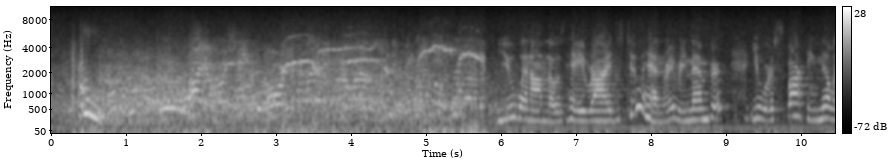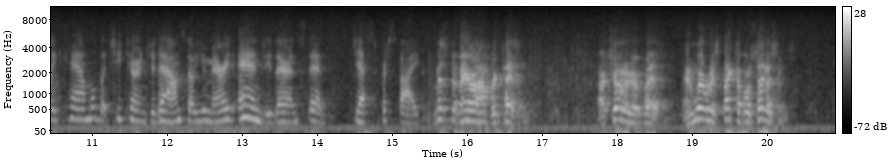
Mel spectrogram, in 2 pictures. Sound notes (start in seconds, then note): 0.1 group chattering; 0.4 Joe groans; 2.9 group whistling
